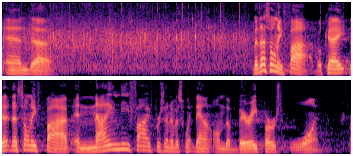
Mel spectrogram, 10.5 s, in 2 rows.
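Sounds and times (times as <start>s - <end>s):
speech: 0.0s - 0.9s, 3.8s - 10.4s
audience applause: 0.0s - 4.5s.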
